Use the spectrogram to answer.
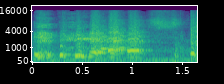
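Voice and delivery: high, laughing imitated holler; mock strained yell. Storyteller imitating Jake's answer from the bathroom, high mock yell. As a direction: yell it back as if through a door.

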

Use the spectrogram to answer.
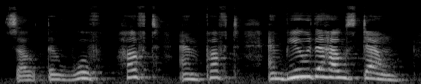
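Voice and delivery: ordinary delivery

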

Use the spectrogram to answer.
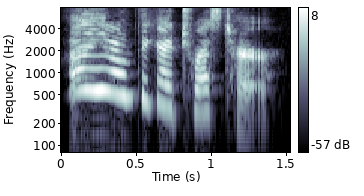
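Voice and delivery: high, loud little chipmunk voice; distrustful chipmunk. Acted. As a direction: squeak out your doubts as a small sidekick. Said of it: "Jacques told the princess".

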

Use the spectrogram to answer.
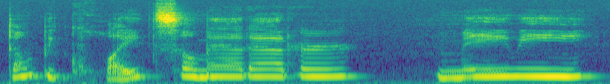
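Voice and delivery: lightly acted, high-pitched appeasing; high placating voice. Recapper voicing a character softening the news, high placating voice. Voicing Lori pleading Andrea's case gently.

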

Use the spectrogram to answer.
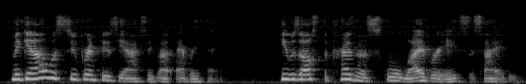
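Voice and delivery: plain reading voice

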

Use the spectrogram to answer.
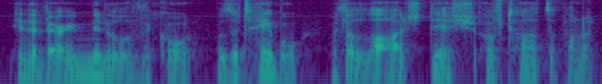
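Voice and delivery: ordinary delivery, nothing marked

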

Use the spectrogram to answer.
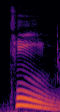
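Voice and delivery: put-on "Teen" with a firm final n; clear teen. Shown as a demonstration. Teacher showing the class "Teen". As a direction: land the n in "Teen". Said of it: "T I N".

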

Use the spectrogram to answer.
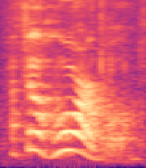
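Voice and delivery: high, loud voiced regret; remorseful confession. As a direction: wail it as the guilty partner. Reader voices remorseful masculine.

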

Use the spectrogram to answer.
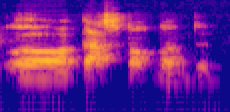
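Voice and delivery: ordinary delivery

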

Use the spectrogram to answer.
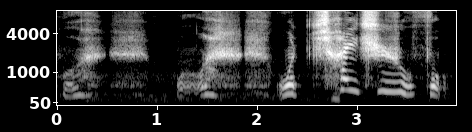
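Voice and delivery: slow, halting false starts; faltering vow. Acted. Employee answering what she'd do to him, haltingly. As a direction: stumble on the first word, then stretch out the threat. Asked what she will do next.

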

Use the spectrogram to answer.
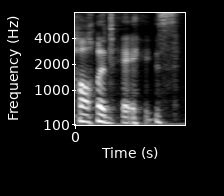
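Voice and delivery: usual speaking voice

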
